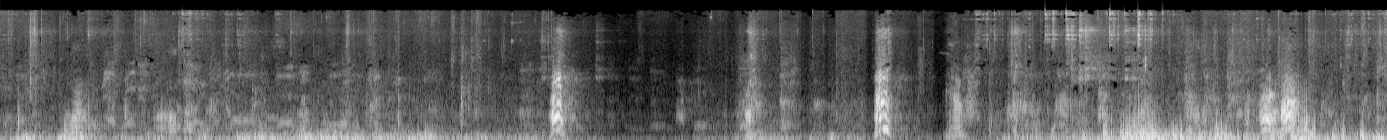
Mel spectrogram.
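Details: Dogs turning aggressive at a dog park: short sharp barks break out in separate bursts between quieter stretches, over human voices and a low rumble of outdoor noise.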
